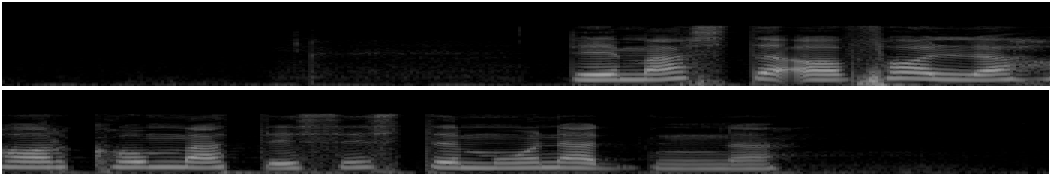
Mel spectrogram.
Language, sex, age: Norwegian, female, 32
